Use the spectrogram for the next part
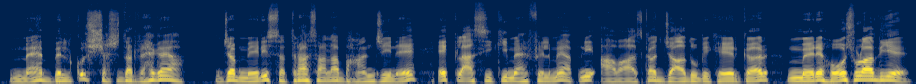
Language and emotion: Urdu, surprised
